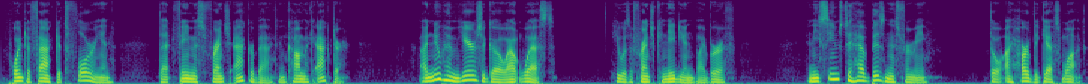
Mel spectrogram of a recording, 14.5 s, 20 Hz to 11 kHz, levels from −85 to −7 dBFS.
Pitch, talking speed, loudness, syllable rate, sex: 120 Hz, 165 wpm, -19 LUFS, 4.4 syllables/s, male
